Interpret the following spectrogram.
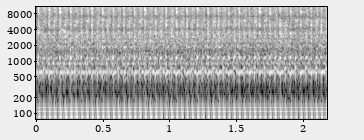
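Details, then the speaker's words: BMW R90/6 motorcycle, cold start on choke; fast, even firing holds RPM high, just above the 800–1000 RPM the owner sets once warm, so the idle is about to be turned down. "That's with the choke on right now. You can hear the RPM, and it's running high. When these things are warmed up, I try to set the RPM 800 to 1000."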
